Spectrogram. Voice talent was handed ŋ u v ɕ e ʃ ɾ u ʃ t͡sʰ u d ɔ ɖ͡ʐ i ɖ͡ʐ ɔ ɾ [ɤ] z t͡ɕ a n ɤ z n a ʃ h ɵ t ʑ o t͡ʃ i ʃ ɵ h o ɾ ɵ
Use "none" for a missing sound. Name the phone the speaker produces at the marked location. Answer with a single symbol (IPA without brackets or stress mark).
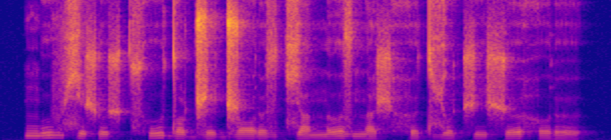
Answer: ɵ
